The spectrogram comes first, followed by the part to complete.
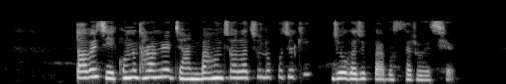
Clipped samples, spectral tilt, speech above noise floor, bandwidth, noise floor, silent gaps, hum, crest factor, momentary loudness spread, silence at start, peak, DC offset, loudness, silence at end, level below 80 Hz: under 0.1%; -3 dB/octave; 45 dB; 8.2 kHz; -60 dBFS; none; none; 14 dB; 12 LU; 0.75 s; -2 dBFS; under 0.1%; -15 LUFS; 0.55 s; -62 dBFS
